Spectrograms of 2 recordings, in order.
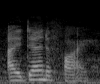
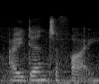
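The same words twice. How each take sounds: First: The middle consonant sounds like a d. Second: The middle consonant is a clear t. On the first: "Kalau American, T-nya berbunyi mirip D" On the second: "Ini untuk British ya ... T-nya dibaca tetap T"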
